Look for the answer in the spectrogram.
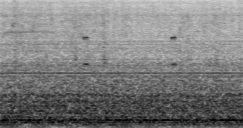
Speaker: we can just hear this one this one has a real nice sounding compressor in it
